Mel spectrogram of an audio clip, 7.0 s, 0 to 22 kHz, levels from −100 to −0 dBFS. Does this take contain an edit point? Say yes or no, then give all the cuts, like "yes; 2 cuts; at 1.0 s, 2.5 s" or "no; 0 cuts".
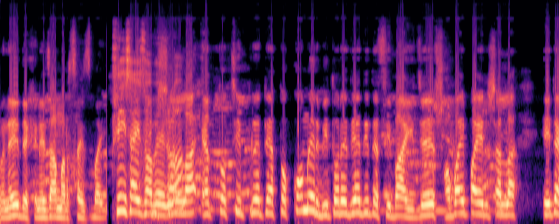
no; 0 cuts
